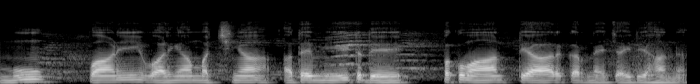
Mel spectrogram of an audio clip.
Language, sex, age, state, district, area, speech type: Punjabi, male, 45-60, Punjab, Firozpur, rural, read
